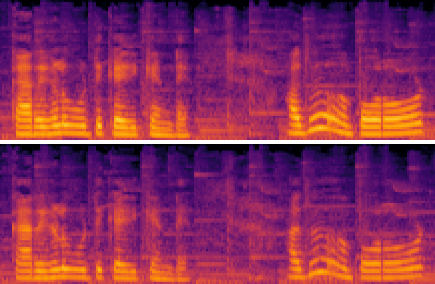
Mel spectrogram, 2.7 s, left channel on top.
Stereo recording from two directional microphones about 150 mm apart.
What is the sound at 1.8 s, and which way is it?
Speech, 20° left (ahead or behind).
